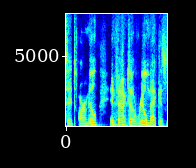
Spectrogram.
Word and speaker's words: Armil: way to pronounce it armill in fact a real Mecca's love is armill RM i l there you go we we like to pronounce it armill since it sounds like mill as in military yeah well this one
